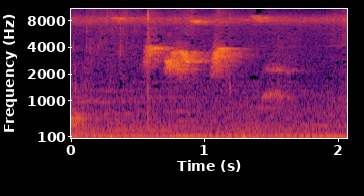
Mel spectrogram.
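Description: A few short bird chirps, about half a second to a second in, faint over a steady high background tone.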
